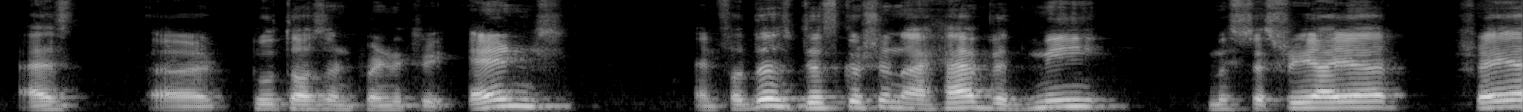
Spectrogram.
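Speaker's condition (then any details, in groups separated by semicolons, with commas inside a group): No condition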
